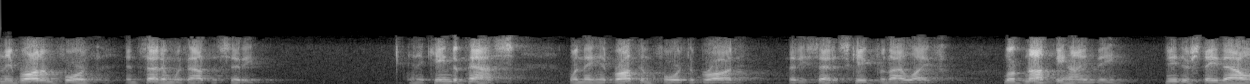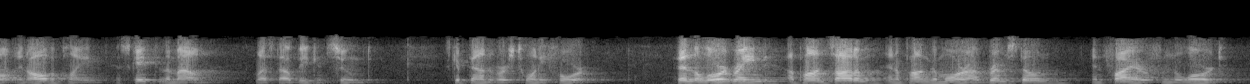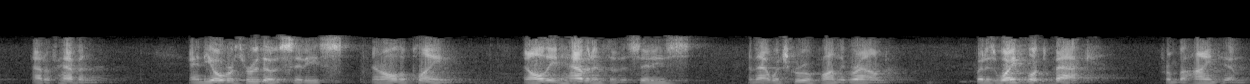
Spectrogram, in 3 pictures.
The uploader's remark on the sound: This podcast is a good news message given at the Brookfield Gospel Hall in Brookfield, CT in 2005.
